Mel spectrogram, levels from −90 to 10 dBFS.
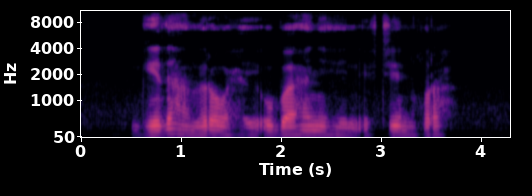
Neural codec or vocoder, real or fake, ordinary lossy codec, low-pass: none; real; none; 9.9 kHz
